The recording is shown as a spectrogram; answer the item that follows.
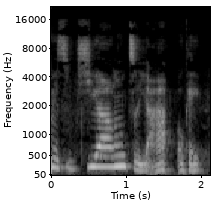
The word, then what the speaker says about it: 姜: There is a pronunciation as jiāng, jiāng, jiāng, okay, jiāng, jiāng. The second, the first tone, and ji, jiāng, jiāng, okay.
